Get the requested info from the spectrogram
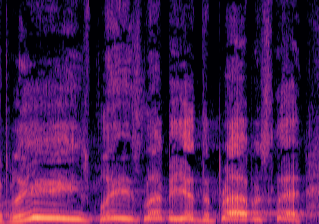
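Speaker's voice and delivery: high, pleading cry of Moses begging to enter; desperate begging. Retold or imitated. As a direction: plead with him, voice high and straining.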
